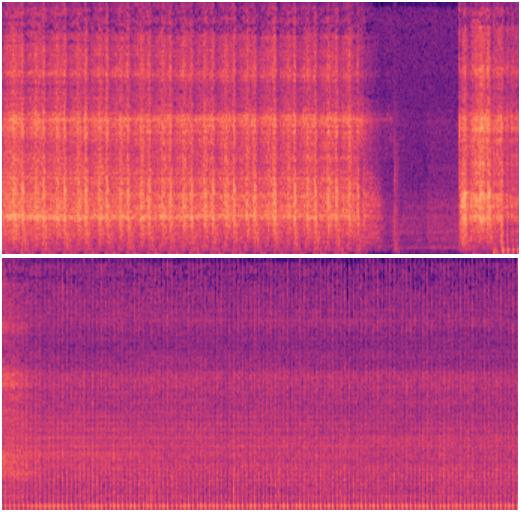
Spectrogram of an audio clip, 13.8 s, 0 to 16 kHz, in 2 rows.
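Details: Single-cylinder quad, either the Yamaha Raptor 660 or the 1999 Arctic Cat 300, idles with uneven, loping beats, stalls briefly, restarts roughly and smokes slightly. Rough running; timing issue suspected.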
